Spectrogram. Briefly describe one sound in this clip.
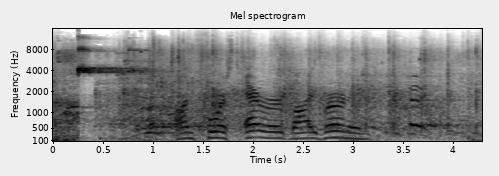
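A man shouts out loudly nearby in a large echoing hall.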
